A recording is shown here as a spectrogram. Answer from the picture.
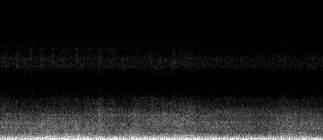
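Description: Freight train of autorack cars rolling past at close range, with a steady rumble and clatter of steel wheels on the rails.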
